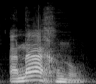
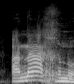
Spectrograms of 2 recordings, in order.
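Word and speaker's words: אנחנו: Anarno. Nós. Anarno. Diga anarno. Anarno. Repare bem. É importante eh destacar o seguinte, que no anarno nós temos uma pronúncia gultural bastante intensificada aqui, ó, por causa da consoante.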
